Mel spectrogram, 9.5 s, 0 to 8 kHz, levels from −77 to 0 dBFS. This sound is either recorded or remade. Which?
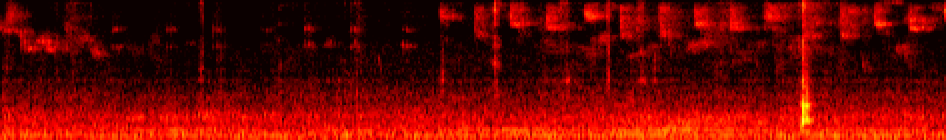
remade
